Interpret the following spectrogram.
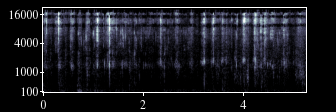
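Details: Marmot brothers kept indoors as pets, a mixed household of Himalayan and Alpine marmots, chewing food: soft, scattered crunching clicks with brief pauses, fairly quiet against a still room.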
